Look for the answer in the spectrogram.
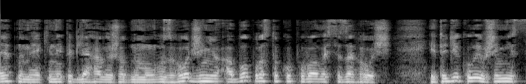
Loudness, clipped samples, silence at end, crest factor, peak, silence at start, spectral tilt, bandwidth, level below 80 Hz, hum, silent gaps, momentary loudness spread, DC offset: -13 LUFS; under 0.1%; 0 s; 12 dB; 0 dBFS; 0 s; -6 dB/octave; 8.8 kHz; -42 dBFS; none; none; 5 LU; under 0.1%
